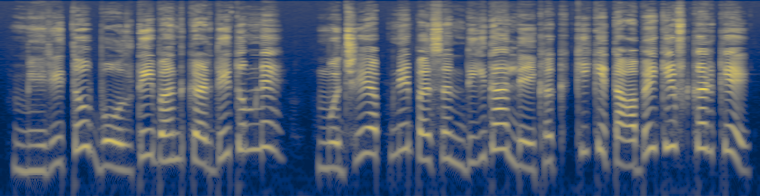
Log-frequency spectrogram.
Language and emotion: Hindi, surprised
